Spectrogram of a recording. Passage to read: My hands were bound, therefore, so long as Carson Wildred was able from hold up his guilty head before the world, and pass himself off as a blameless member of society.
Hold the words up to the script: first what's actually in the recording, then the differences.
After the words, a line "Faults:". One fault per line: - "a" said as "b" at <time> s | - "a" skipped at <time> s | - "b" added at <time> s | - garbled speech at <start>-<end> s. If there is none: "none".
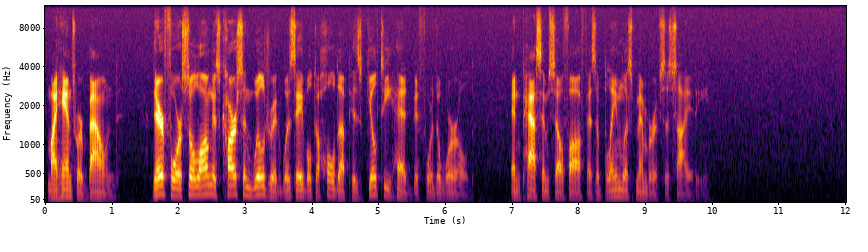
My hands were bound, therefore, so long as Carson Wildred was able to hold up his guilty head before the world, and pass himself off as a blameless member of society.
Faults:
- "from" said as "to" at 4.0 s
